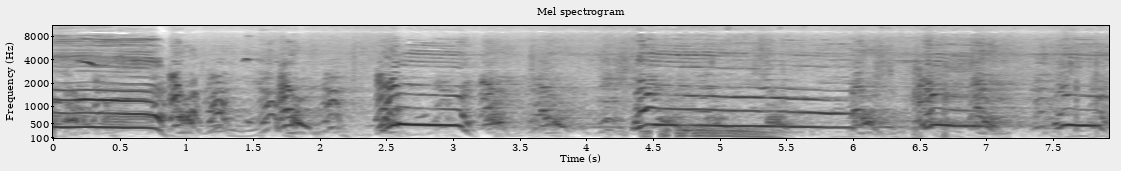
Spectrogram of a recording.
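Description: Bear hounds baying: long drawn-out bawls, four of them, broken up by shorter chopping barks. The hounds are striking on a bear's scent.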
